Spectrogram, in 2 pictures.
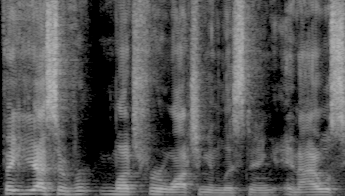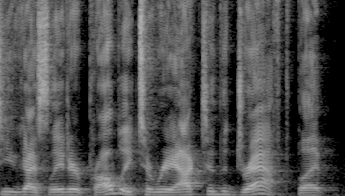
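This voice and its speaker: A man hosting his own video channel, chatting candidly with lots of fillers, his voice a bit hoarse from talking long. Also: a little high, fast talker, a little mellow. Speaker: basketball channel host. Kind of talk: casual talk to camera.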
